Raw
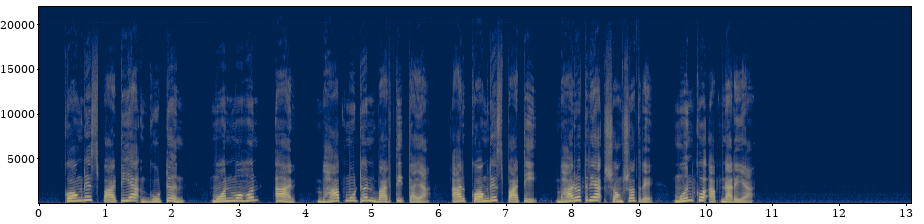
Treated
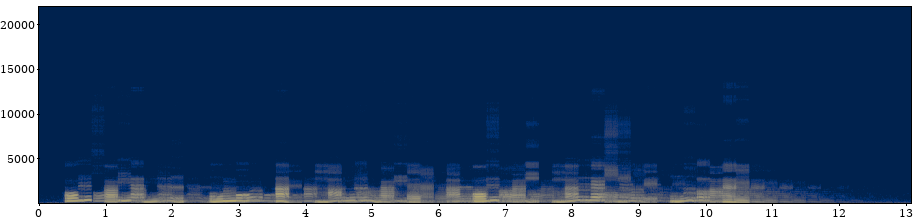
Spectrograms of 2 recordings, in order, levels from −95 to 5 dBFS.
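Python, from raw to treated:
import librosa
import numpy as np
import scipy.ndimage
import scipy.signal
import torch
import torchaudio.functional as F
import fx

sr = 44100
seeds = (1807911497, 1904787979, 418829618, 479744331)

y = fx.spec_steps(x, sr, hold_ms=200)
y = fx.dmg_noise_colour(y, sr, seeds[0], colour='pink', level_db=-59.0)
y = fx.low_shelf(y, sr, hz=70.0, db=5.5)
y = fx.echo_wet_lowpass(y, sr, ms=424, feedback_pct=47, hz=3600.0, wet_db=-12.0)
y = fx.spectral_expand(y, sr, expansion=1.5)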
